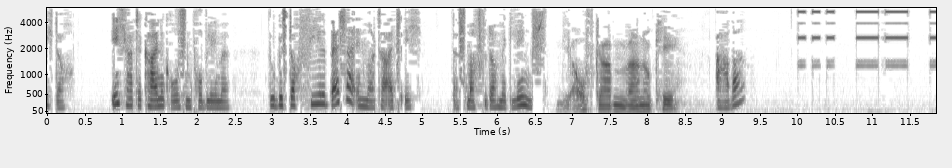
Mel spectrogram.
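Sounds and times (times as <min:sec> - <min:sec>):
speech: 0:00.0 - 0:09.4
text message alert beeps on a mobile phone: 0:10.0 - 0:11.8.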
